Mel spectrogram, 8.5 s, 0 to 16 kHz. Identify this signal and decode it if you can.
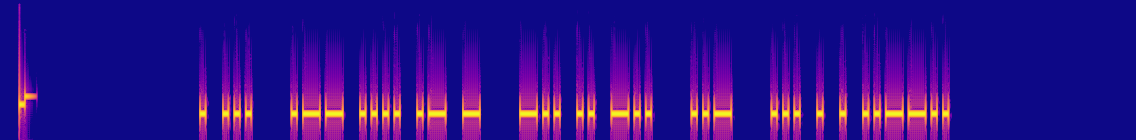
Morse code, heard as a keyed tone, about 28 wpm, 700 Hz. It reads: ES WHAT DID U SEE?
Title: Sentences from Top 100 Words and Abbreviations 28wpm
